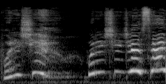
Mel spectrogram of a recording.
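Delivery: high, baffled aside; mimicked bewilderment. Old man beside her in yoga class, baffled. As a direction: ask it high, as a lost classmate.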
